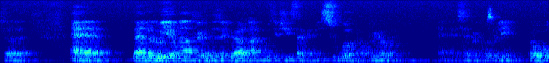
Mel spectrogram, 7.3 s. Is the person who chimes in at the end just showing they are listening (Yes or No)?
Yes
